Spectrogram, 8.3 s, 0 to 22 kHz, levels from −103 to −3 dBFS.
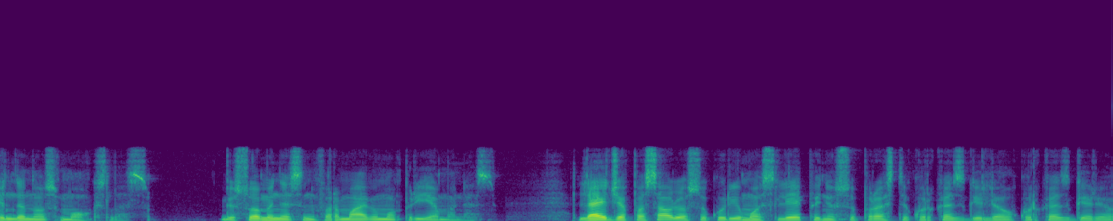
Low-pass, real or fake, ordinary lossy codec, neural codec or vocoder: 7.2 kHz; real; MP3, 96 kbps; none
